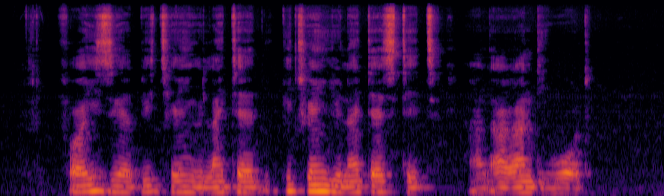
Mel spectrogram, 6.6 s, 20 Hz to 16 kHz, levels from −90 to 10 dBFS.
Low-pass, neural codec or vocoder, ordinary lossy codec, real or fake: 14.4 kHz; none; none; real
